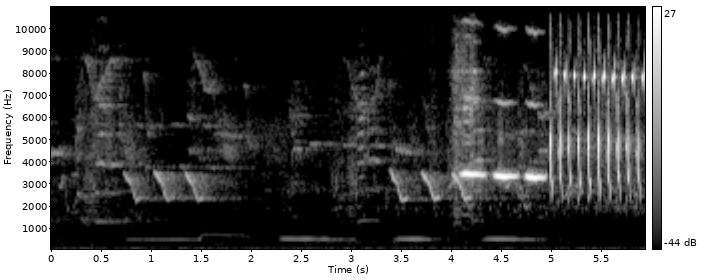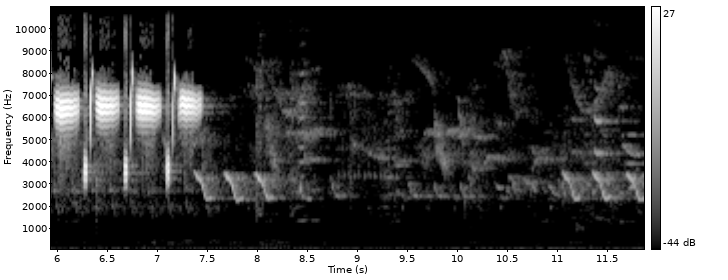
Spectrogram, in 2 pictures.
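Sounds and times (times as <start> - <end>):
Song Sparrow singing whistled notes: 3.4 - 7.5.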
